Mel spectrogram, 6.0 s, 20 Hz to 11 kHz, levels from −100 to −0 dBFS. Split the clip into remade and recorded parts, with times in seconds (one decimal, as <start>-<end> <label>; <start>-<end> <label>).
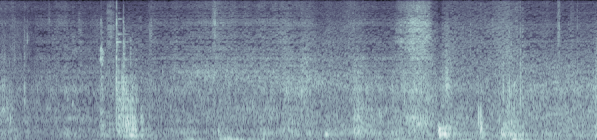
0.0-1.0 remade; 1.0-1.5 recorded; 1.5-3.1 remade; 3.1-3.5 recorded; 3.5-4.3 remade; 4.3-6.0 recorded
